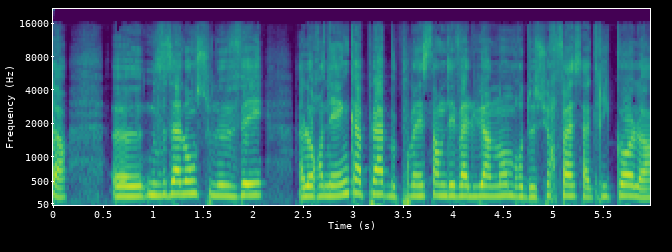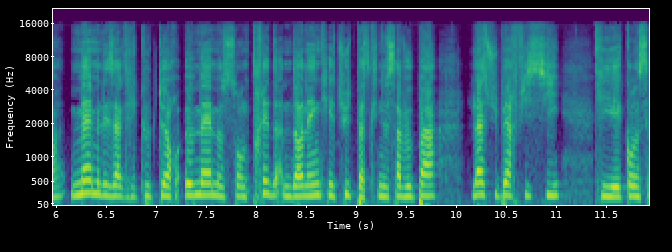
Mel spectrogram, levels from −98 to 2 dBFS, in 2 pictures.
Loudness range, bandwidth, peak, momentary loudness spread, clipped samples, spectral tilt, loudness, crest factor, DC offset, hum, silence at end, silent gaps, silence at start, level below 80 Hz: 2 LU; 16 kHz; -2 dBFS; 6 LU; under 0.1%; -4.5 dB/octave; -15 LUFS; 12 dB; under 0.1%; none; 0 s; none; 0 s; -36 dBFS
